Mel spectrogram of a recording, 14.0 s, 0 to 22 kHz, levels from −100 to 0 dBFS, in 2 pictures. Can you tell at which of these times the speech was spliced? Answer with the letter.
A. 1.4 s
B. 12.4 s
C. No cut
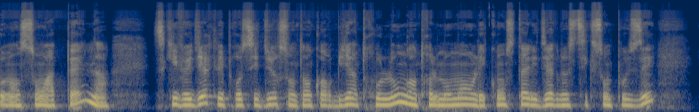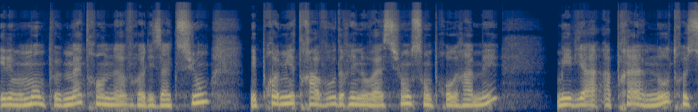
C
